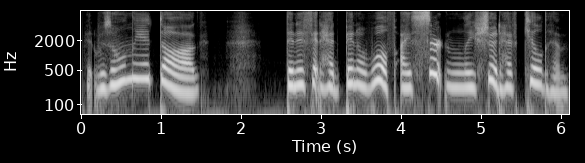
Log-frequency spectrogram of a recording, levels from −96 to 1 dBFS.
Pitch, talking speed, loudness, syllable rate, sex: 245 Hz, 175 wpm, -19 LUFS, 4.5 syllables/s, female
